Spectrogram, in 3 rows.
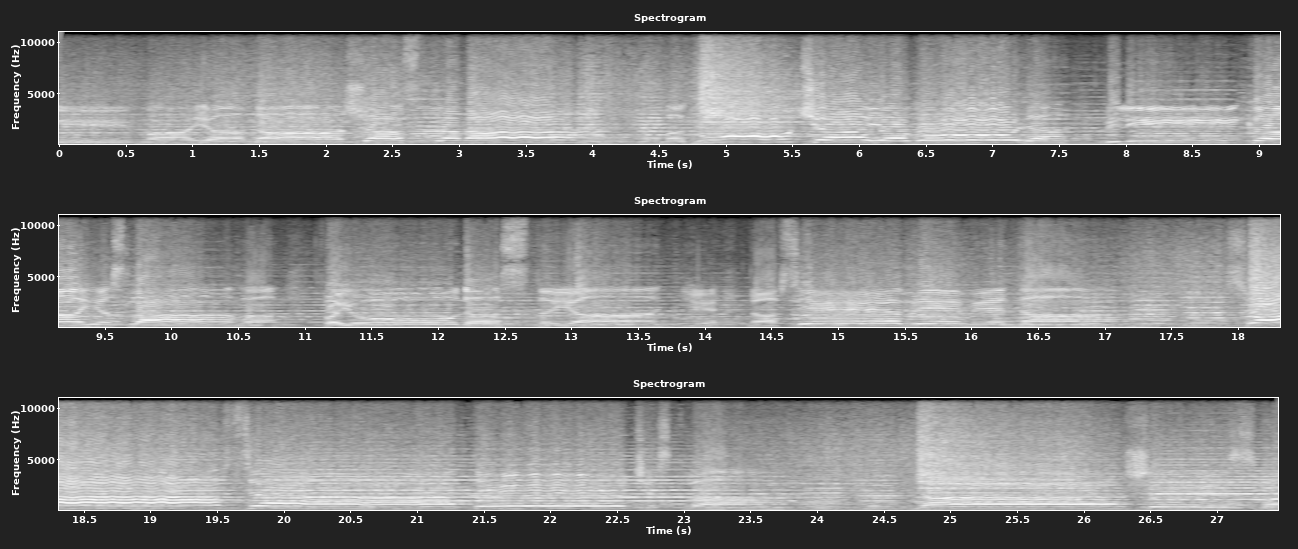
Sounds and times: Male singing: 0:00.0 - 0:23.9, 0:24.7 - 0:27.4
Music: 0:00.0 - 0:27.4.

